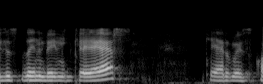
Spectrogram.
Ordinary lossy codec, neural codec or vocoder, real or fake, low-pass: none; codec, 24 kHz, 1.5 kbps, HILCodec; fake; 5.4 kHz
